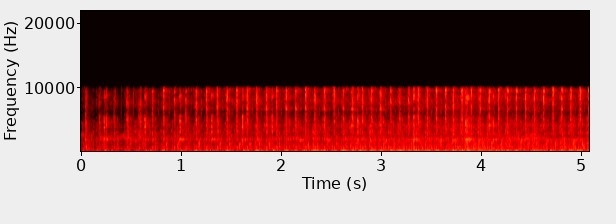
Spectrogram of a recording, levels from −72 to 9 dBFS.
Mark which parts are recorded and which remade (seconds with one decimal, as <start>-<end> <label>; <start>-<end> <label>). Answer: 0.0-5.1 recorded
